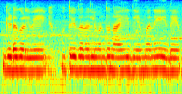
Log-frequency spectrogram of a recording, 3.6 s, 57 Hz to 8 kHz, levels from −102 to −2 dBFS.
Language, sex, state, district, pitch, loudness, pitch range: Kannada, female, Karnataka, Bidar, 200 Hz, -16 LUFS, 195-205 Hz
